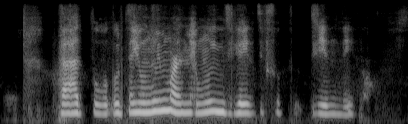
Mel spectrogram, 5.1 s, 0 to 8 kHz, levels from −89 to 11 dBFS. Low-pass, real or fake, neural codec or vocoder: 7.2 kHz; fake; codec, 16 kHz in and 24 kHz out, 0.8 kbps, FocalCodec, streaming, 65536 codes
